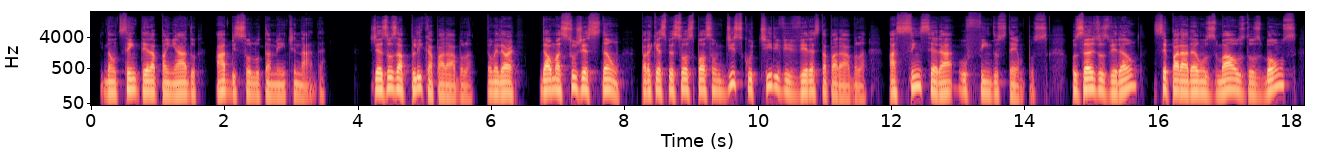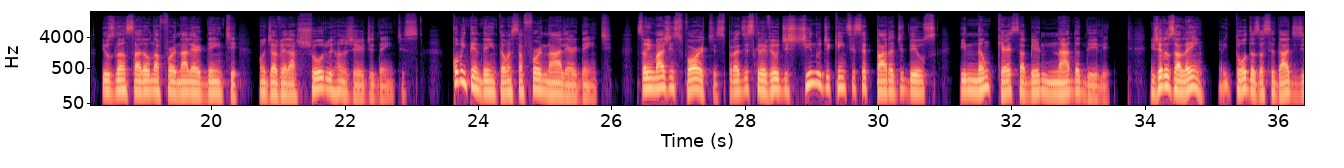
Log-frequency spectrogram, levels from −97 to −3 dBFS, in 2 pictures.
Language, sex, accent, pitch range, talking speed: Portuguese, male, Brazilian, 95-120 Hz, 140 wpm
